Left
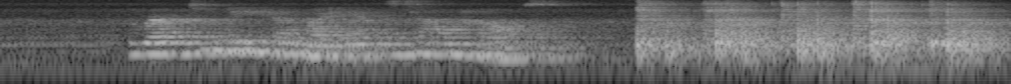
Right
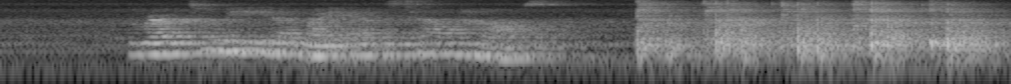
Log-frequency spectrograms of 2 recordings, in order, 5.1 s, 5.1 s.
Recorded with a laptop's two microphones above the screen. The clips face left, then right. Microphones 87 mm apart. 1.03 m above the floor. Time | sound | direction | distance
0.6 | a woman speaking | 5° left (ahead or behind) | 1.8 m
3.2 | running footsteps | 15° left (ahead or behind) | 1.2 m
